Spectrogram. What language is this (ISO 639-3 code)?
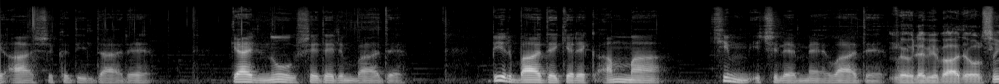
tur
